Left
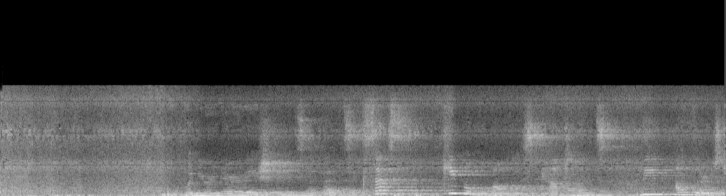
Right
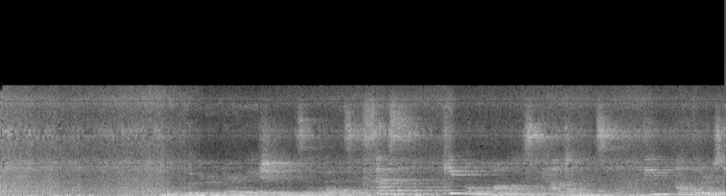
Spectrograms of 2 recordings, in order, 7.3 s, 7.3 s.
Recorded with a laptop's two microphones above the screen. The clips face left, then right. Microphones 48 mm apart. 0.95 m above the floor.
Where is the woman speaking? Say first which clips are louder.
Left 4 dB; 65° left (ahead or behind), 1.5 m.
